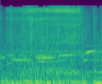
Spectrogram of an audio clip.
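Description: Aerosol whipped-cream can spraying: a steady hiss that cuts off near the end, with background music under it.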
